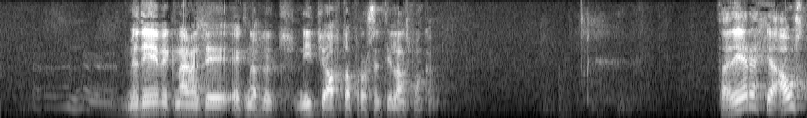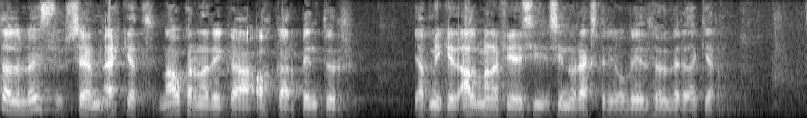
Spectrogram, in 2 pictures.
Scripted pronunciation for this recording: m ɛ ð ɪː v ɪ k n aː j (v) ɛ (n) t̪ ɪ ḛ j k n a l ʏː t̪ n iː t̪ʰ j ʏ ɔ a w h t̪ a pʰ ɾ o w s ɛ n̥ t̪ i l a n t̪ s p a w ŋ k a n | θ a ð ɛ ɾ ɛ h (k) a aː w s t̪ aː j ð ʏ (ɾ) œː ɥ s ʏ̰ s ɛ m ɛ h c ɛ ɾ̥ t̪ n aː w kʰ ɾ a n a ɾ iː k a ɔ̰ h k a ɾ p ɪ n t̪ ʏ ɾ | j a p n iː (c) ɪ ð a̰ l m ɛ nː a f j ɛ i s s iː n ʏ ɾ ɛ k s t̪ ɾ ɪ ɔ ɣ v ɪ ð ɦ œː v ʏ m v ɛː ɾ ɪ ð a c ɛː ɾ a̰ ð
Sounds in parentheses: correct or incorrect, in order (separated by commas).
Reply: correct, correct, incorrect, incorrect, correct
